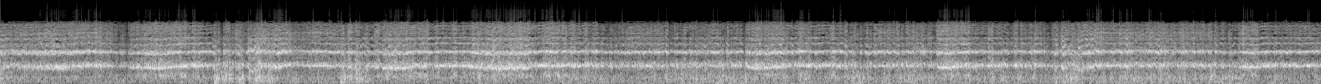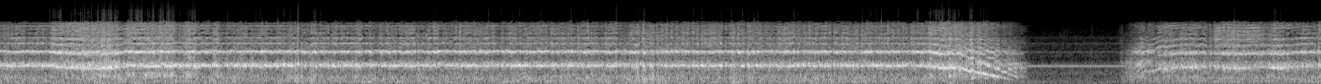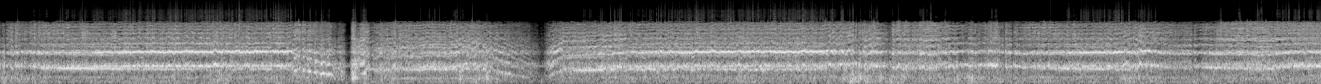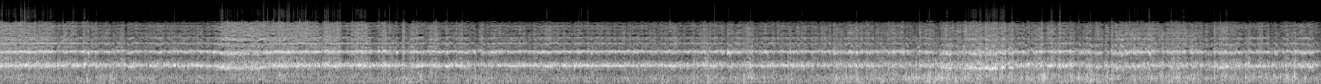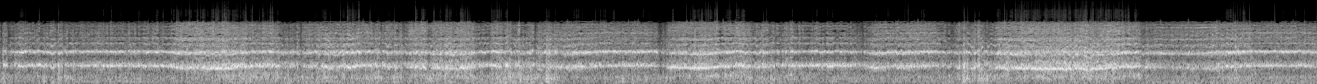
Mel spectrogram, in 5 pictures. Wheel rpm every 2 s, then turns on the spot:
220, 220, 220, 230, 230, 230, 230, 230, 240, 230, 230, 110, 130, 210, 170, 140, 180, 220, 220, 220, 230, 230, 230, 230, 230, 230, 230, 230, 220, 220, 230, 210, 220.
none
